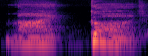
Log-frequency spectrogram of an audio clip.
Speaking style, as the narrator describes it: he breathed

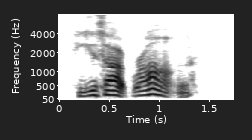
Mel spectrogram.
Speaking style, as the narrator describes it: Almost angry, Dean growls

